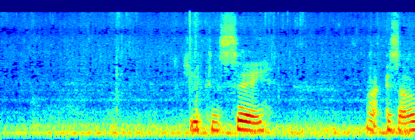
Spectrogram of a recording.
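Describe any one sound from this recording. A spatula scrapes and stirs soft cheese in a bowl.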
